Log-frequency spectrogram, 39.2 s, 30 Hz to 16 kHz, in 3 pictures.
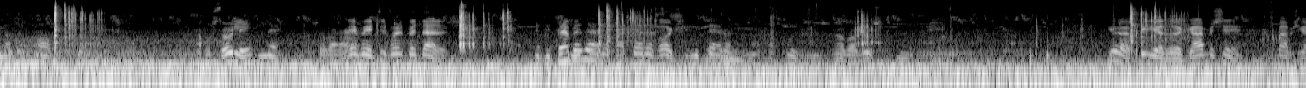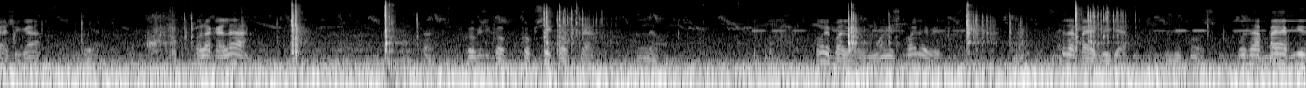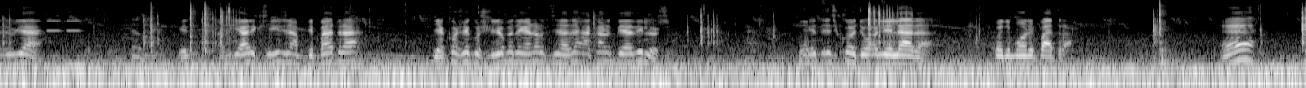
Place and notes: {"title": "Pedios Areos, park, Athen - men playing backgammon", "date": "2016-04-07 12:35:00", "description": "elderly men talking politics and playing backgammon in the shadow of a tree, on a hot spring day.\n(Sony PCm D50, DPA4060)", "latitude": "37.99", "longitude": "23.74", "altitude": "101", "timezone": "Europe/Athens"}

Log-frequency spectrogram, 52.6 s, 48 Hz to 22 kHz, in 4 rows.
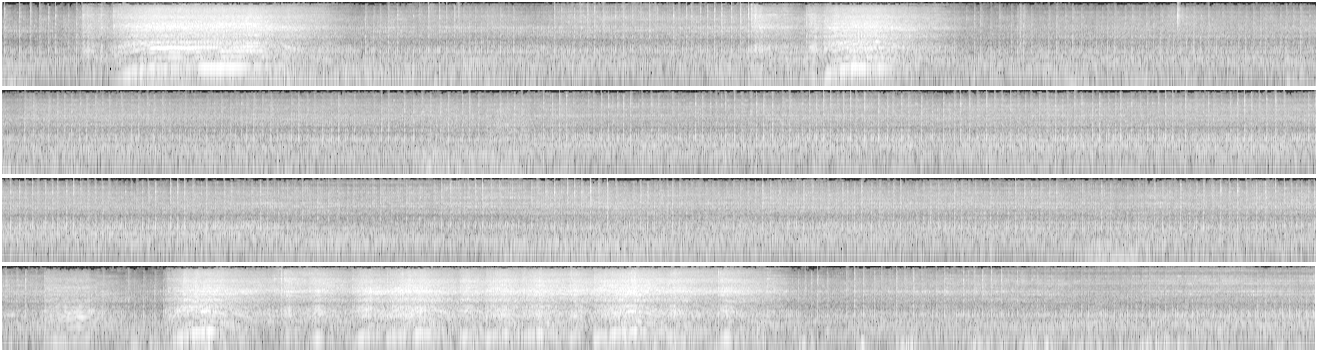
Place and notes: {"title": "Birds in centre The Hague - Cutting down a tree", "date": "2015-02-12 15:58:00", "description": "Cutting down a tree in a densely built place; branch by branch, from top to bottom. This particularly tree was sick and treating to fall on a daycare center.\nThis sound really annoys me every time.", "latitude": "52.08", "longitude": "4.31", "timezone": "Europe/Amsterdam"}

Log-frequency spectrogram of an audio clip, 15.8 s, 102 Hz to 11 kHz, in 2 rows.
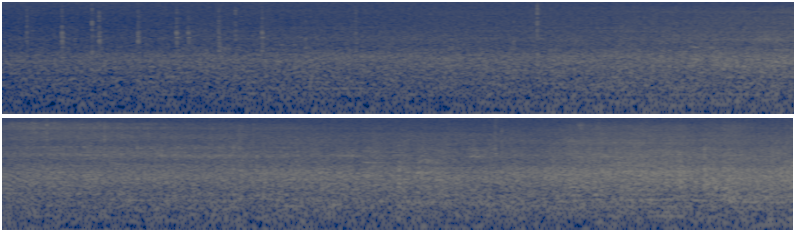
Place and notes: {"title": "Berlin: Vermessungspunkt Friedel- / Pflügerstraße - Klangvermessung Kreuzkölln ::: 04.06.2010 ::: 00:01", "date": "2010-06-04 00:01:00", "latitude": "52.49", "longitude": "13.43", "altitude": "40", "timezone": "Europe/Berlin"}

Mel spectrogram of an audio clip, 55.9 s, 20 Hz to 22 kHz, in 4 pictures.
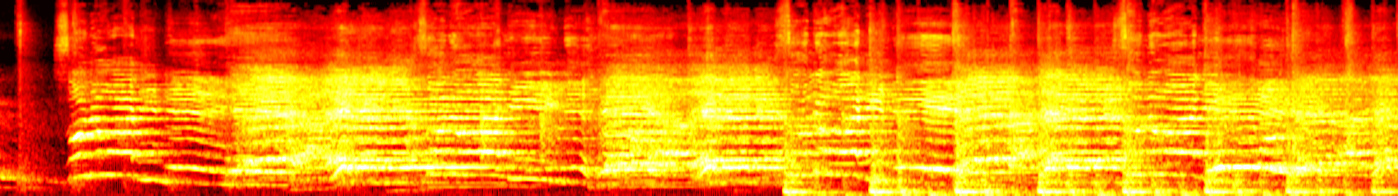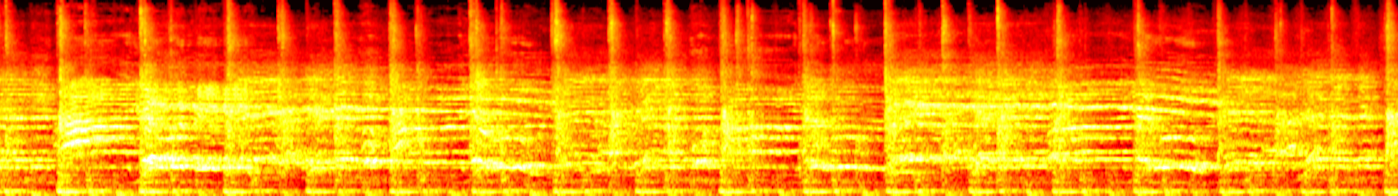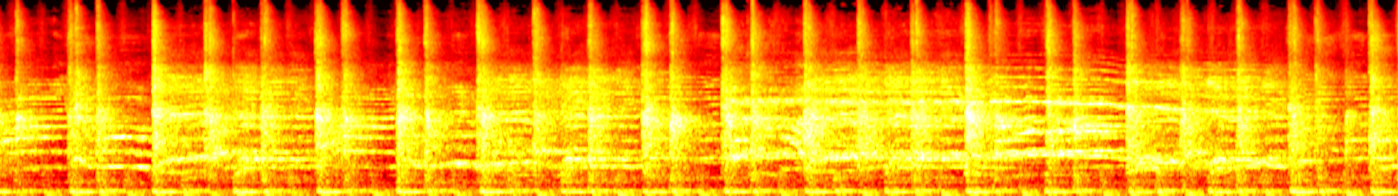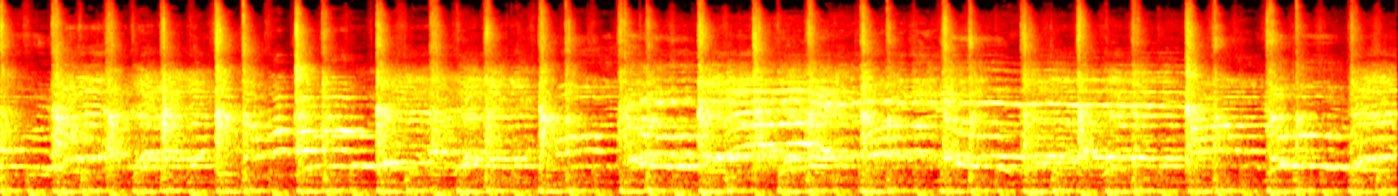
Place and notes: {"title": "Community Hall, Matshobana, Bulawayo, Zimbabwe - A Rainmaking Song...", "date": "2013-10-30 10:40:00", "description": "This excerpt of a rainmaking song will take you in to a rehearsal of the Thandanani Women’s Ensemble. Imagine a group of about a dozen women in their 40s, 50s and 60s engaged in a most energetic dance and song…\nThe Thandanani Women’s Ensemble was formed in 1991 by women in their 40s and 50s most of them from Mashobana township. The initial idea was to enjoy their arts and culture together and to share it with the young generation, thus the Ndebele word “thandanani” means, loving one another. The group is well known for their vibrant performances in traditional song and dance, established in the national arts industry and well versed as accapella performers in recordings and performers in film.\nYou can find the entire list of recordings from that day archived here:", "latitude": "-20.14", "longitude": "28.55", "timezone": "Africa/Harare"}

